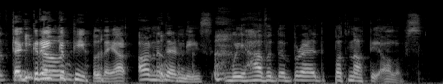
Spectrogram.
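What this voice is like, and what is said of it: Put-on Greek accent. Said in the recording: “with apologies to Greek people for my awful Greek accent ... That was very impressive.”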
